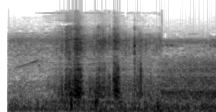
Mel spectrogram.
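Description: Varla Eagle One electric scooter's knobby tyres rolling over rough asphalt, with three or four sharp knocks in the first second and a half, then a steadier rolling hum.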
